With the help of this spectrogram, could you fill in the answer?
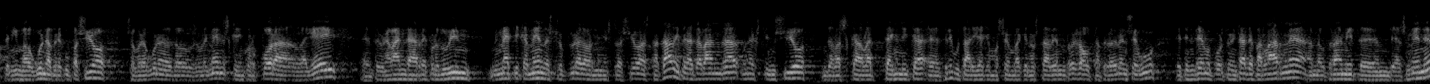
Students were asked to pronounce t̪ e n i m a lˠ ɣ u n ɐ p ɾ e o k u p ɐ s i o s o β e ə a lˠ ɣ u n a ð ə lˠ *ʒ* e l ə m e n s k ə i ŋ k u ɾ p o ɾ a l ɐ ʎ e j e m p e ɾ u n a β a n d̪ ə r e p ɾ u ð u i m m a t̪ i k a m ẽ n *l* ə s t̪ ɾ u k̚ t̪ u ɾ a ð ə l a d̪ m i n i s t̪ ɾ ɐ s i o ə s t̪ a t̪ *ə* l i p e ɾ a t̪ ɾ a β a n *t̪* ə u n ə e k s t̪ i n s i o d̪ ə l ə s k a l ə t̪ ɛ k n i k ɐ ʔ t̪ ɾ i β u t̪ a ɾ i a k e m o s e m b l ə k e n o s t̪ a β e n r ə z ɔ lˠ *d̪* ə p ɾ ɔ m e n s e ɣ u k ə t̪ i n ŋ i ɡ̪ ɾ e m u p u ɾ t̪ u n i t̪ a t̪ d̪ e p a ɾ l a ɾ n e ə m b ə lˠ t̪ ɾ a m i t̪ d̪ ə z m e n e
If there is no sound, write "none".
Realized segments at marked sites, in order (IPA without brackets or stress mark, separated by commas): z, l, a, d̪, t̪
